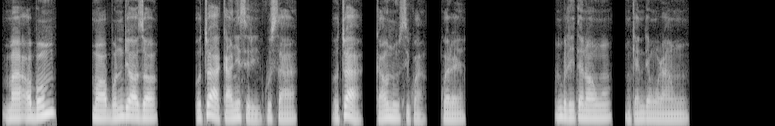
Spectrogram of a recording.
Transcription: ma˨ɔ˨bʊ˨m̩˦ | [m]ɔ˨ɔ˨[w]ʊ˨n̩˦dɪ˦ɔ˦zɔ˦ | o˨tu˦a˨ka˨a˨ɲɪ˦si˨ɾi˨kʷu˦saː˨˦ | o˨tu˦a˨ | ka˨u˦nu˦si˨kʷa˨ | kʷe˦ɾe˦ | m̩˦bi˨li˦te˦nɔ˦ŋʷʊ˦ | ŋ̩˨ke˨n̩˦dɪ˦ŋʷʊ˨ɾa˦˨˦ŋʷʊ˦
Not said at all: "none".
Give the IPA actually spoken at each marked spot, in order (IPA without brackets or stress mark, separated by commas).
m, b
